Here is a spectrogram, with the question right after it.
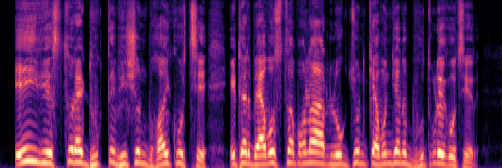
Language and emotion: Bengali, fearful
